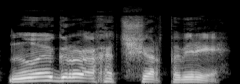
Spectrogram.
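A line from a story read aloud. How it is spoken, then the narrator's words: Barked. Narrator (Russian): Рявкнул Хадсон Грейтхаус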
